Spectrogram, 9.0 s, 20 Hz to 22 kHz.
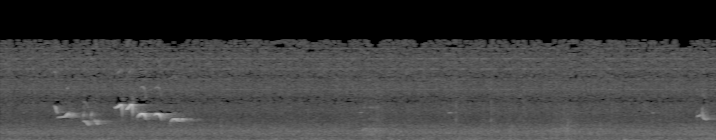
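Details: Blue-and-white flycatcher singing in June 2023 at Konashidaira near Kappa Bridge, Kamikochi, Japan: a quick phrase of high, clear whistled notes, some sliding downward, lasting about a second and a half, over a constant rushing background noise.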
